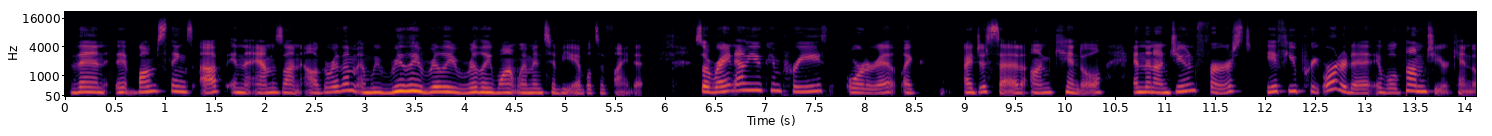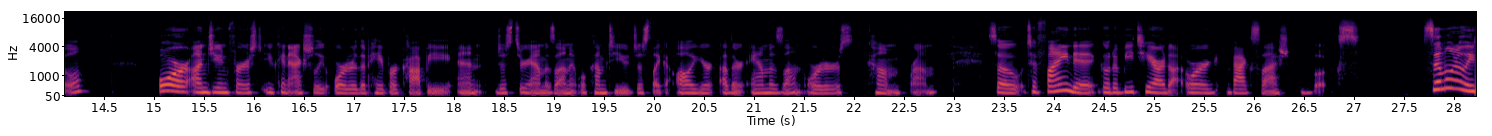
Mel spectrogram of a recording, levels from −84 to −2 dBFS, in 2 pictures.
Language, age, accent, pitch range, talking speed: English, 20-39, American, 200-255 Hz, 190 wpm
